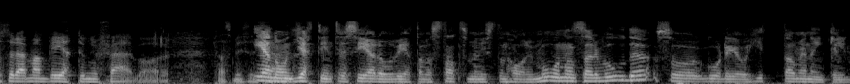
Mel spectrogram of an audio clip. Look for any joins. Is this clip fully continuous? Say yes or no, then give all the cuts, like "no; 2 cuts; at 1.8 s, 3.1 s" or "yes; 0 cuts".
yes; 0 cuts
